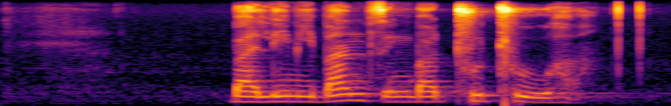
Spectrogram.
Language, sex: Southern Sotho, male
